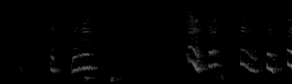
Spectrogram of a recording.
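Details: Eight-week-old puppies from a litter of two males and three females, playing indoors with a squeaky chicken toy; short high whiny yelps and squeals, several bending up then down, in two bursts separated by a quiet pause.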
